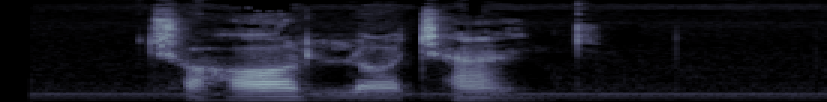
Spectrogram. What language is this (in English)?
Persian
